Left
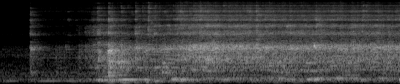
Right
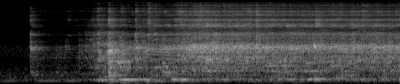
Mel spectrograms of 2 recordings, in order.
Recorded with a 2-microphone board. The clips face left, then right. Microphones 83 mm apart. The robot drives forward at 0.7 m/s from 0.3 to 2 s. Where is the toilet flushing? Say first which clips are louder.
Left 1 dB; 15° left (ahead or behind), 0.9 m; by 4.0 s 10° left (ahead or behind), 1.7 m.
